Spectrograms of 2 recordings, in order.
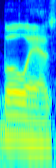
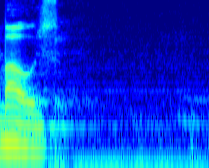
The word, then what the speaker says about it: Boaz: Boaz very important Boaz pronounce it Boaz not Bose okay this is not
